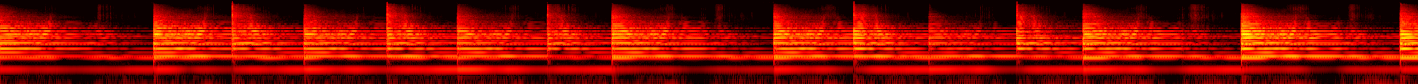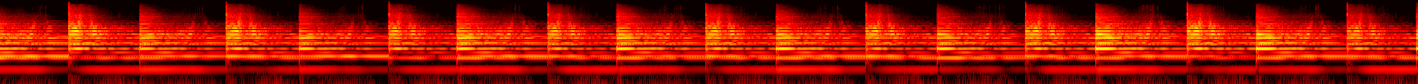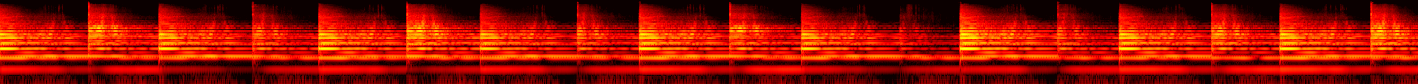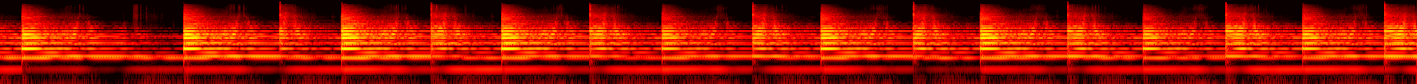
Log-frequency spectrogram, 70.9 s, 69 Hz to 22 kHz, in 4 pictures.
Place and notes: Rue Jean Jaurès, Haspres, France - Haspres - Département du Nord église St Hugues et St Achere - volée cloche Aîgüe.
Haspres - Département du Nord
église St Hugues et St Achere
volée cloche Aîgüe.
Hauts-de-France, France métropolitaine, France, 19 April 2021, ~11:00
